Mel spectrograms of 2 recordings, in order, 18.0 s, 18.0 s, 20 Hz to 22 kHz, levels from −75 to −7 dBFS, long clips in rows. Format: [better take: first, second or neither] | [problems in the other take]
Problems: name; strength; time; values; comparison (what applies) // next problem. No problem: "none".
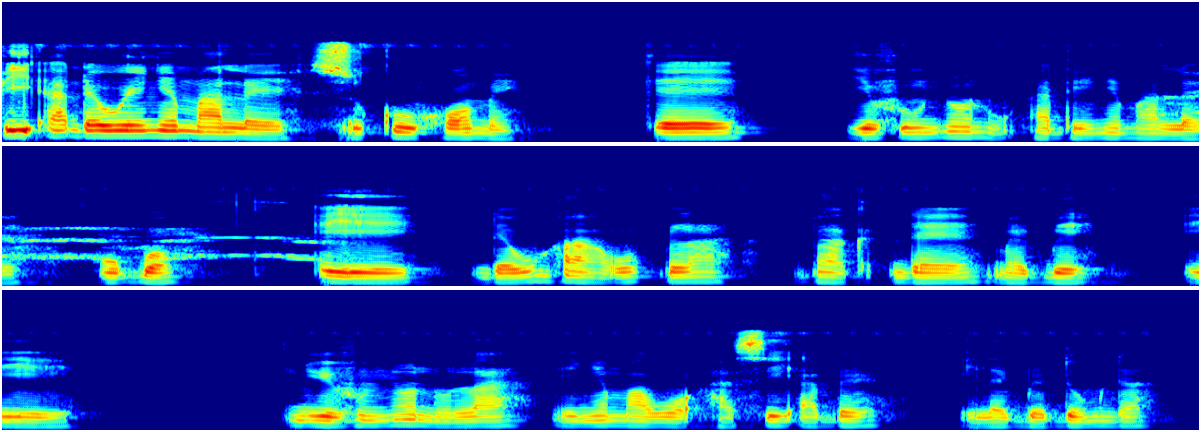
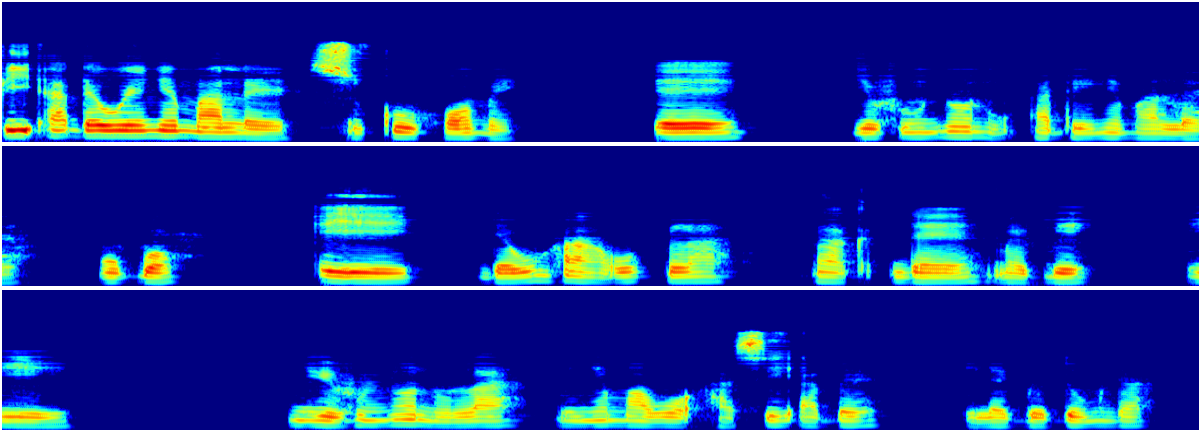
first | noise reduction (neural mask model DeepFilterNet 3)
